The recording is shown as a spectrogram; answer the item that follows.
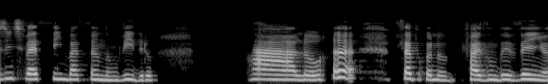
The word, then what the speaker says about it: hallo: Bom, hallo em alemão, hallo, o H tem esse som de ah, como se a gente estivesse embaçando um vidro. Hallo.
